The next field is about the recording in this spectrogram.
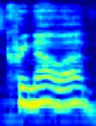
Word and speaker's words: quinoa: It's spelled Q-U-I-N-O-A. Hence quinoa, but it's pronounced quinoa.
